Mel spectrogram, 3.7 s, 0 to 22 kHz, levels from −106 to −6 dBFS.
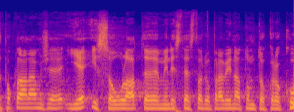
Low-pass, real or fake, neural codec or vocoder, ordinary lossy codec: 14.4 kHz; real; none; Opus, 64 kbps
